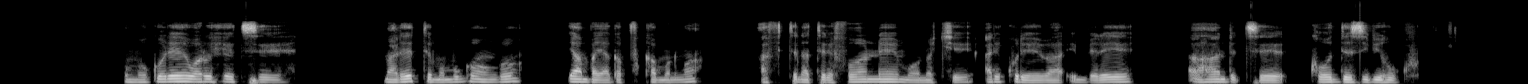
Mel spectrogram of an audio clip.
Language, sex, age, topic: Kinyarwanda, male, 50+, finance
